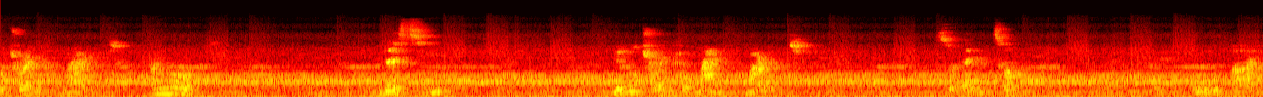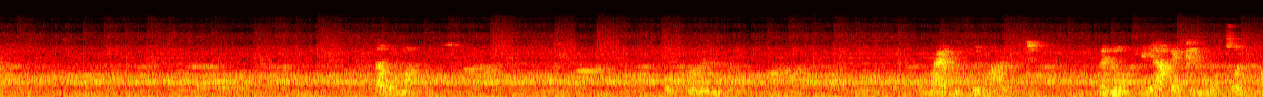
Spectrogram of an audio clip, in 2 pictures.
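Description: A woman speaks softly close by.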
